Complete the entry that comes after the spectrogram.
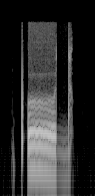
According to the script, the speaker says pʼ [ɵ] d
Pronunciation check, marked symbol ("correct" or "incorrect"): correct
